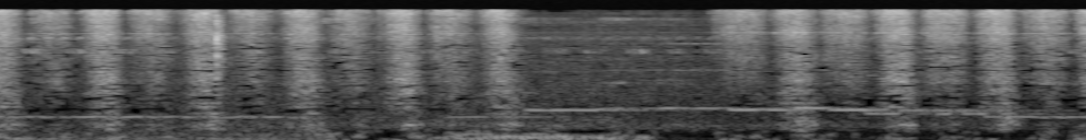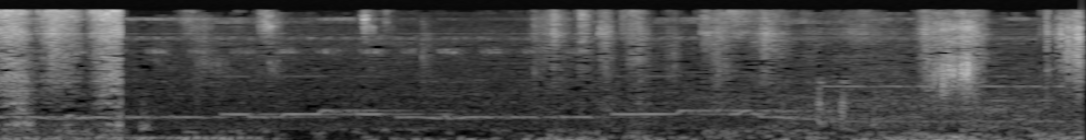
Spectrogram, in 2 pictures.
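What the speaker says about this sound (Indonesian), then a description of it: "garam, lalu giling hingga halus" Red chilies and salt ground fine on a stone grinder for Minang dendeng bakuah, a continuous rhythmic rasping and rubbing with steady back-and-forth strokes, close and without voices.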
